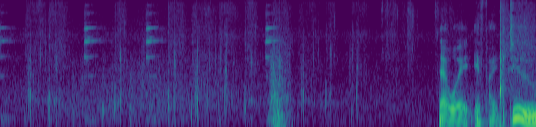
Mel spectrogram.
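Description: Soft footsteps patter on grass.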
